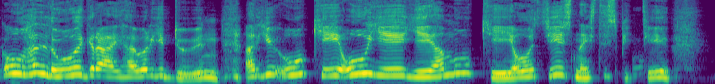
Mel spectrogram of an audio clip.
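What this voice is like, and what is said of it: Put-on rural Scottish Teuchter accent. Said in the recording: “immediately he would put on this Chuchter accent”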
